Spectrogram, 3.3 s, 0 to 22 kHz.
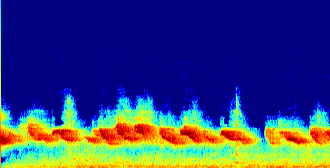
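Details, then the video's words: Oriental white-eye kept in a cage, singing on the second day of its monthly deworming in September 2022. It gives a steady, softer stream of high, sweet twittering notes over a low background hum. "Mata Puteh T Rex Buka Sing"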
